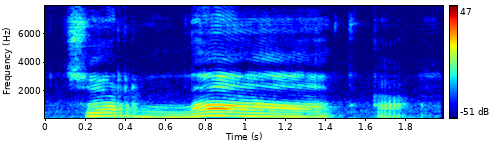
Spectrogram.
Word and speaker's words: чернетка: обов'язково діти ставимо наголос чернетка наголос ставиться над звуком що позначає голосний Ось вона над голосний перший склад і третій склад не наголошені другий склад наголошений бо на нього падає наголос поділи на склади для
